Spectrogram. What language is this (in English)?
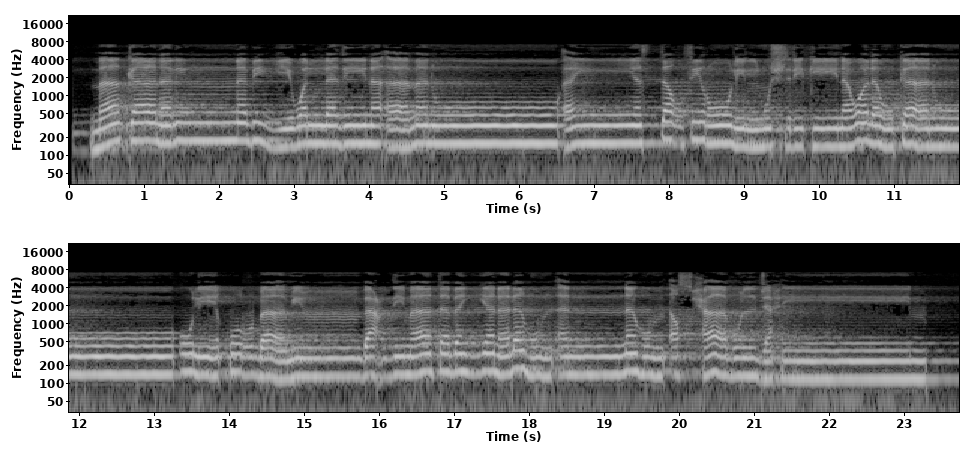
Arabic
